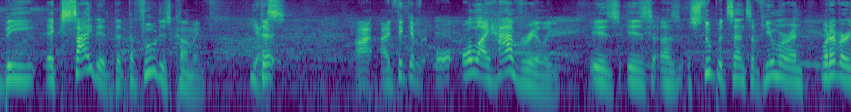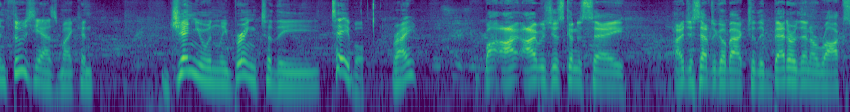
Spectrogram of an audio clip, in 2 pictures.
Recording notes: Recorded at Eleven City Diner in Los Angeles.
